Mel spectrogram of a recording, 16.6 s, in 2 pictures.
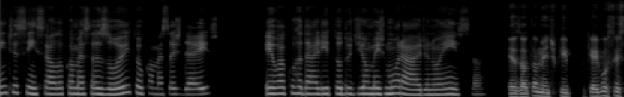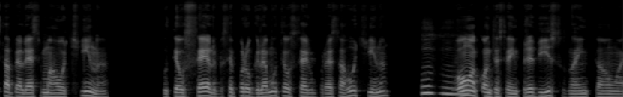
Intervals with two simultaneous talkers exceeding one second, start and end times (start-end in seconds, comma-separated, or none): none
